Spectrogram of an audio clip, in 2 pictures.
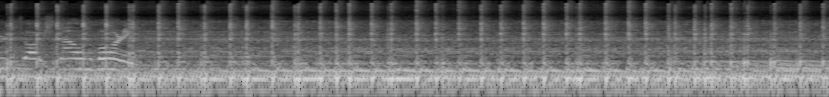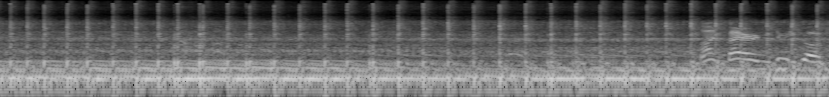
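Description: An unfamiliar two-stroke motorcycle engine runs steadily nearby, its rapid buzzing exhaust pulses forming a constant rough drone, with voices talking over it.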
